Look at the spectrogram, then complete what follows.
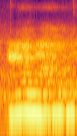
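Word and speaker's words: أنا: Nah, tulisannya panjang, dibacanya pendek. Apa itu? Wa anak dibaca pendek.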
